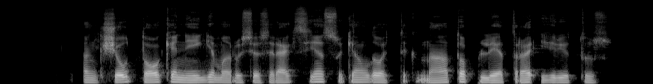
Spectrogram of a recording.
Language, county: Lithuanian, Telšiai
